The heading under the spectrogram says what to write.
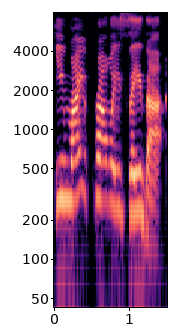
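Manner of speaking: ordinary talk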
